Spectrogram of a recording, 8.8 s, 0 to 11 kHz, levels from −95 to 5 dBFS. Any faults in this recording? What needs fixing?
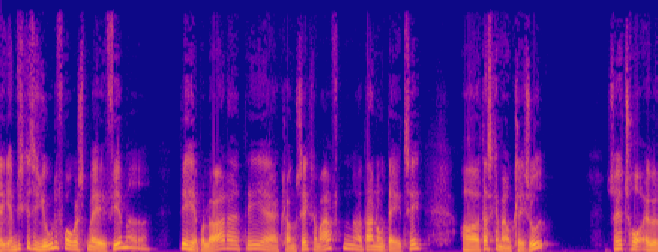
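Nothing stood out on listening to this speech, so there is nothing here that needs fixing.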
